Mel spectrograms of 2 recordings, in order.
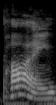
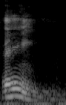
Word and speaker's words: Payne: I know you know it sounds like Pine, but what Mr. Hovis has told me, it's pronounced Payne.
